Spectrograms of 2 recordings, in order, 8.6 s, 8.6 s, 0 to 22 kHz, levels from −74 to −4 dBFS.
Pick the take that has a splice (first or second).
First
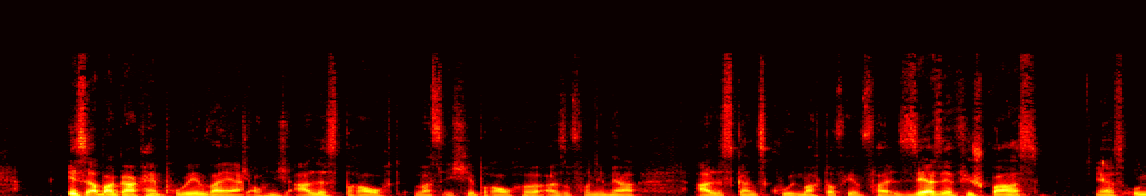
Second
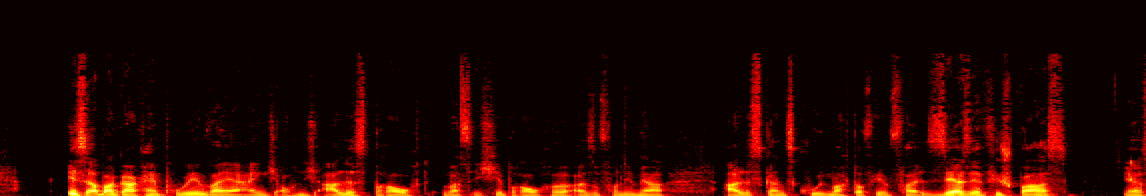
first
